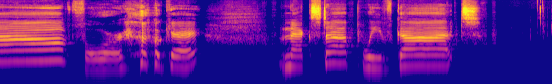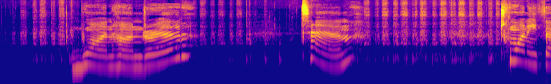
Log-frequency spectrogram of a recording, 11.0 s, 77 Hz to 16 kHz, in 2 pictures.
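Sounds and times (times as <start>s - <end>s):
person speaking: 2.7s - 11.0s
coin scratching lottery ticket: 5.6s - 11.0s.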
